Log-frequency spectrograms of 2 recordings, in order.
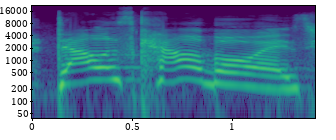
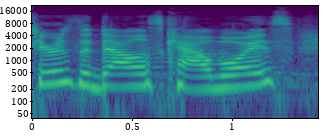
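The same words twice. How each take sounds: First: Slow, higher, put-on Texas drawl; Dallas accent. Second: Said in the usual way. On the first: Shown as a demonstration. Host trying each team's accent, in a drawn-out Texas accent. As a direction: stretch it out in a playful Dallas accent. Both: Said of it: "I'm gonna try to do the accent for each team".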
